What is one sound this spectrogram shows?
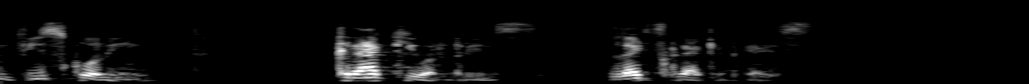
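A man speaks calmly and cheerfully over an online call.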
